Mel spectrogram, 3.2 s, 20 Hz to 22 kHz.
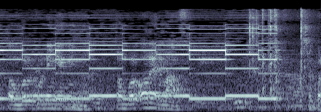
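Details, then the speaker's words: Repeating two-pitch electronic tone from a BeXen Reanibex 700 defibrillator after pressing charge, in a training simulation with ventricular fibrillation rhythm selected; signals charged and ready to push to shock. "Kemudian kita pencet tombol charge sampai bunyi seperti itu dan kita tunggu sampai ada push to shock dan pencet ataupun tekan bersama-sama"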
